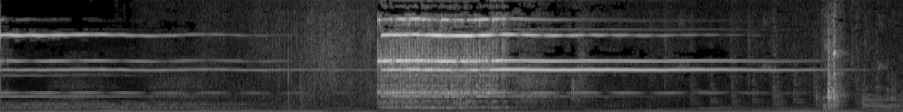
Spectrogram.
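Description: A telephone bell rings with a steady, bright metallic tone over a low background hum, swelling into a louder, rattling burst partway through before settling back. No one speaks.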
